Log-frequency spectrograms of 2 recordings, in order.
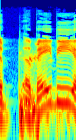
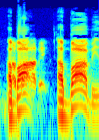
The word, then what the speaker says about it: Abibiy: How do you pronounce this? Is it a baby, a BB? – A Bobby. – There you go.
